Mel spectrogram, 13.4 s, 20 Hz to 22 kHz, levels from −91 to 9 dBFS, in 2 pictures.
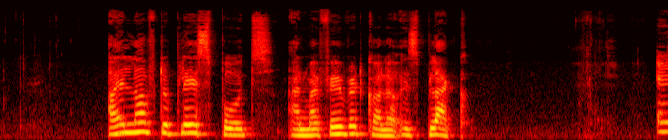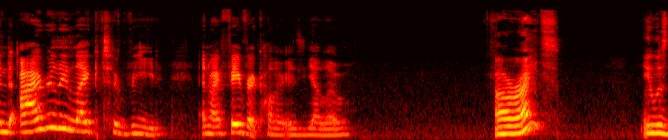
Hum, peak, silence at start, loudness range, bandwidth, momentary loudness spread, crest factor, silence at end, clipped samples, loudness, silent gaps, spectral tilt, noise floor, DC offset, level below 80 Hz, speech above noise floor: none; -10 dBFS; 1.1 s; 6 LU; 16.5 kHz; 17 LU; 20 dB; 0 s; under 0.1%; -27 LUFS; none; -5.5 dB/octave; -68 dBFS; under 0.1%; -74 dBFS; 41 dB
